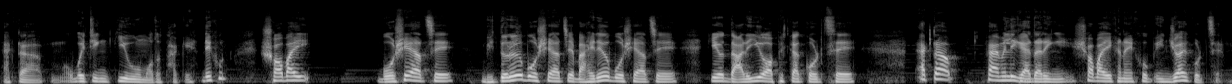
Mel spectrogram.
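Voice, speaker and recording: A man narrating a vlog as its host, politely and in measured phrases, speaking directly to viewers. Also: medium pitch, animated, no echo. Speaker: travel vlogger and host. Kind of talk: vlog voice-over narration with review commentary. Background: background music.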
